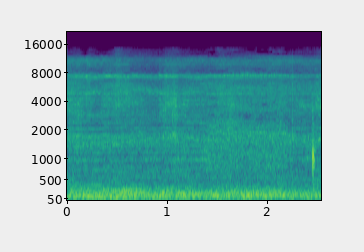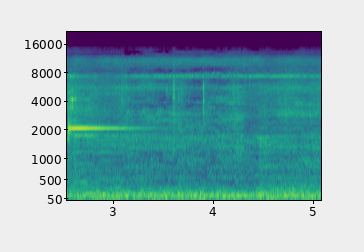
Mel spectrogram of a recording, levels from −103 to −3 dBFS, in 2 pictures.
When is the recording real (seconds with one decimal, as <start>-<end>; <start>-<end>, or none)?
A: 1.4-2.2; 3.1-4.3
